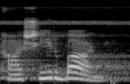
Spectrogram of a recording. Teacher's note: उसी प्रकार आशी प्लस वाद, तो आशी यानी शा जो तालव्य शा है उसमें दीर्घ ई की मात्रा है और उसके बाद वा यानी अंतस्थ वर्ण आया है तो विसर्ग के स्थान पर हो जाता है रा, तो संधि युक्त शब्द बनता है आशीर्वाद।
